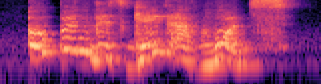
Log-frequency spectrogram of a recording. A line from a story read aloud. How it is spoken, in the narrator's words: Aunt Daisy shouted in a tone George had never heard her use before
